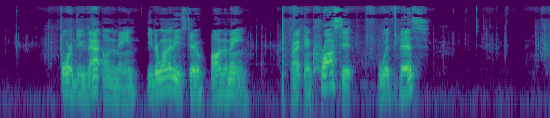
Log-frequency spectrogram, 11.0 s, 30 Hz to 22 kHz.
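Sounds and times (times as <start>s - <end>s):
packets rustling: 0.1s - 2.0s, 4.7s - 11.0s.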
